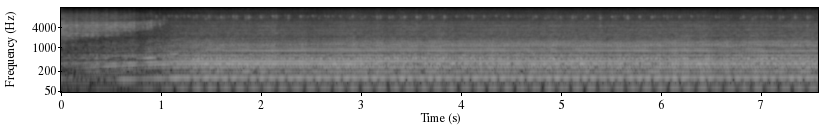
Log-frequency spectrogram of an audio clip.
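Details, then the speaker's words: 60-gallon DeWalt air compressor, first run after failed motor (bad start capacitor) replaced under warranty: motor spins up to a steady run with a thin high chirping squeal throughout; drive belt squeak, belt seems tight, tension adjustment suspected. "yeah not a huge fan of the belt squeak there i don't know if there's anything that i can do if i can like put some dressing on it or something but it definitely seems like it's tight"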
